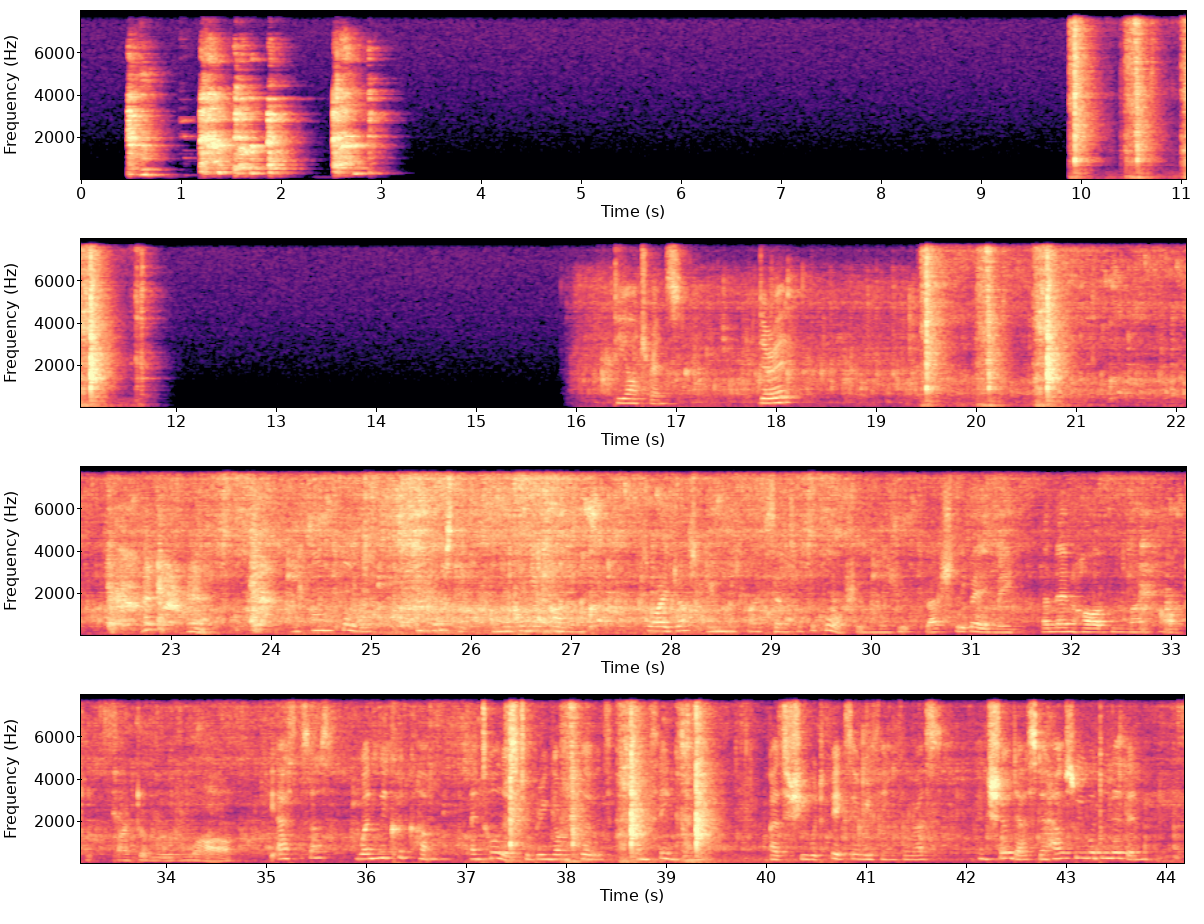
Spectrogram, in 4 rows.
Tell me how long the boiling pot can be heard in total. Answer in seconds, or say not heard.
28 s.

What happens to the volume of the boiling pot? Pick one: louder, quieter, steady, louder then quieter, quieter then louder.
louder then quieter.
